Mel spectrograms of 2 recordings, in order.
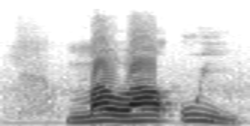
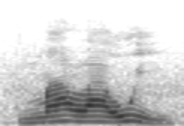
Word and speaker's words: Malawi: Malawi. Malawi. Acho que é assim que se pronuncia.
